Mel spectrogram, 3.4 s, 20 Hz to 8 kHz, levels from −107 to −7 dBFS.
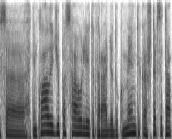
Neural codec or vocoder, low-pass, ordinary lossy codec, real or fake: none; 7.2 kHz; Opus, 16 kbps; real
